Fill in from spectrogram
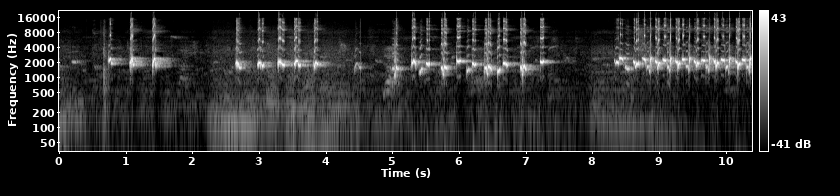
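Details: Yellow-vented bulbul lure song in long 'ropel' style to make other bulbuls reply: separate whistled notes, then a jumbled rapid run over a low rumble, ending in a fast, dense trill of chirps.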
